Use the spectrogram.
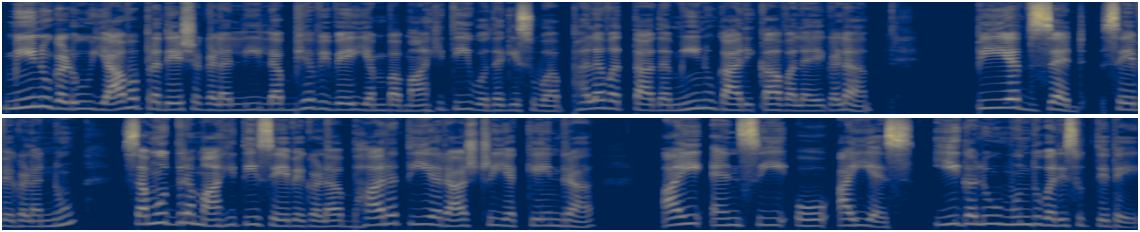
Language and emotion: Kannada, neutral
